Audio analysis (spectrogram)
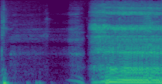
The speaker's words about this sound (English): That's a skiff horn sound. Skiff horn.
